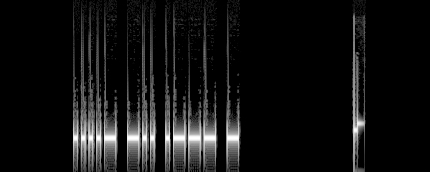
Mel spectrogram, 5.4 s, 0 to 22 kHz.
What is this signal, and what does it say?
Morse code, heard as a keyed tone, about 25 wpm, 700 Hz. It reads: 4DJT
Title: Four Challenging Letter-Number Combinations 25wpm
